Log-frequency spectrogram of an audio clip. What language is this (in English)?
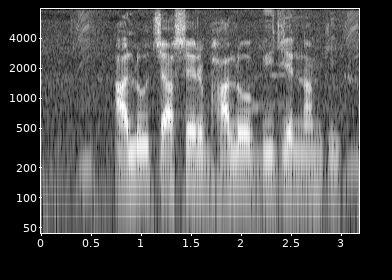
Bangla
